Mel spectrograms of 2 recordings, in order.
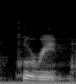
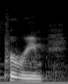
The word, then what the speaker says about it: Purim: The book's primary theme is to record the institution of Purim, and it's pronounced Purim. I actually looked it up. It's pronounced Purim, and it's an annual festival usually taking place in the months, our months, of February and March.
